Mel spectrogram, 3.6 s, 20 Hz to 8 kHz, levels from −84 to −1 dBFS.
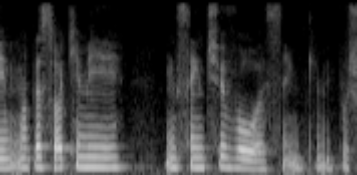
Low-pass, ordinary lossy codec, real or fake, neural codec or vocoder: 7.2 kHz; MP3, 32 kbps; fake; codec, 16 kHz, 6 kbps, DAC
